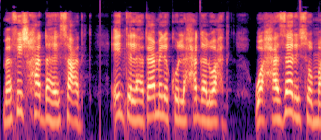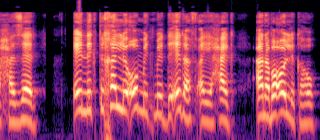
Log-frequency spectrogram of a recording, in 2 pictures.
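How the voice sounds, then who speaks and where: Woman doing a strict egyptian boss guy, bossy and cold, rattles it off fast. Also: fairly high pitch, natural voice. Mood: commanding. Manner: commanding, scolding. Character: stern, harsh young male boss.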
